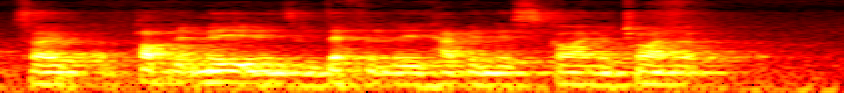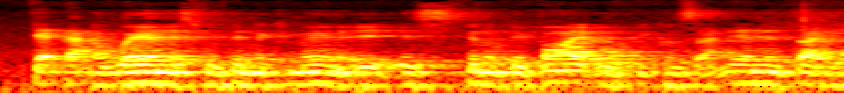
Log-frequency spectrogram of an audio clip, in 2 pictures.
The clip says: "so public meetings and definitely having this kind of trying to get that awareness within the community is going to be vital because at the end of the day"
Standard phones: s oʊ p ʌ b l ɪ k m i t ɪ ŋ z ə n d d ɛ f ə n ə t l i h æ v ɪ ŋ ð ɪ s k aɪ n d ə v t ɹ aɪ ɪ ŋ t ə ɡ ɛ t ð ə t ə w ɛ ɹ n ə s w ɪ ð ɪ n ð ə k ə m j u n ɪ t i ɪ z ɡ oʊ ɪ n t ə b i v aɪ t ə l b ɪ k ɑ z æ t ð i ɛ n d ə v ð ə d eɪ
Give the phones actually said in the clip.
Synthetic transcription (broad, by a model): s oʊ p ʌ b l ɪ k m i t ɪ ŋ z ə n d d ɛ f ə n ə t l i h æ v ɪ ŋ ð ɪ s k aɪ n d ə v t ɹ aɪ ɪ ŋ t ə ɡ ɛ t ð ə t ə w ɛ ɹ n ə s w ɪ ð ɪ n ð ə k ə m j u n ɪ t i ɪ z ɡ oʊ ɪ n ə b i v aɪ t ə l b ɪ k ɑ z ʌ t ð i ɛ n d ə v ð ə d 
